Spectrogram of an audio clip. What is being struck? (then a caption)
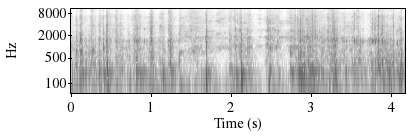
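Cylinder of thin wooden sticks. Fingers and nails scratch and strum across the vertical ribs of a hollow cylinder holder made of thin wooden sticks, in dim light. The result is a dense run of quick, dry clicks and rasps with a woody low body and a bright scratchy edge. It stays fairly steady, with a brief quieter dip midway.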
